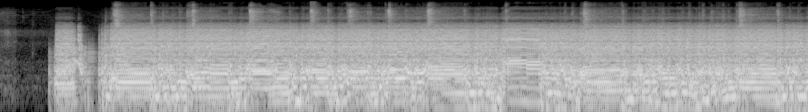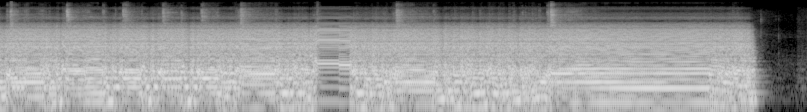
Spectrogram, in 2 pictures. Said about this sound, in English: So it's a very modern distortion style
